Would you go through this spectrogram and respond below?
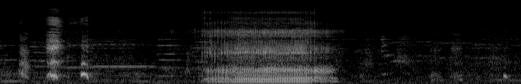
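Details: Father snoring while drunk after far too much beer: a single loud, rough, rattling snore lasting about a second and a half, with faint music and noise around it.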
